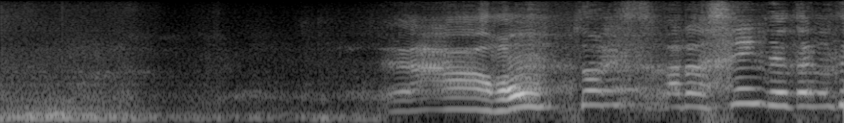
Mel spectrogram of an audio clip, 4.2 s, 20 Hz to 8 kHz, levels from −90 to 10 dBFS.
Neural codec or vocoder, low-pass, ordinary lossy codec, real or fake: codec, 16 kHz, 0.8 kbps, ZipCodec; none; none; fake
